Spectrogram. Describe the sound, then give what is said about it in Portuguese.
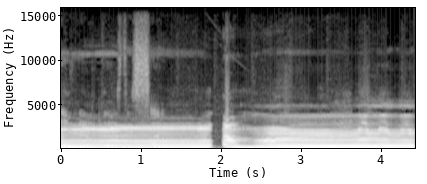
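A berrante cattle horn blows a loud, buzzy, sustained low note rich in overtones. It breaks off briefly midway, then swoops up from a lower pitch and holds steady again. “E ainda tem o pacote Pantanal, solta o berrante”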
